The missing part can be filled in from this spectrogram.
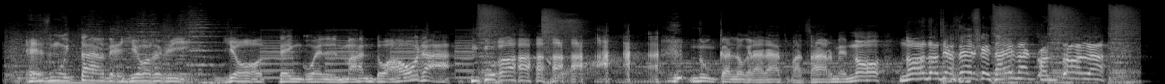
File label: robot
